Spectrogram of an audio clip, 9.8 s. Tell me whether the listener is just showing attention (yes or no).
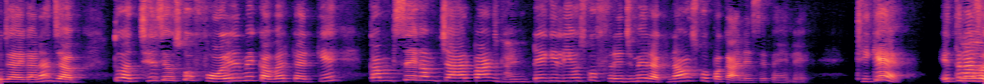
no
